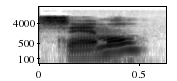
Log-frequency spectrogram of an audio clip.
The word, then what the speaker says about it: SAML: You want to talk about how do you pronounce that? SAML?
